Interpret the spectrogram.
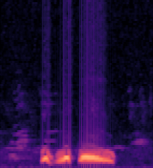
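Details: A single spotted dove phrase in the deep 'giọng thổ' style, used to provoke wild doves: two bending hoots, then a steady, slightly falling coo lasting about half a second.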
